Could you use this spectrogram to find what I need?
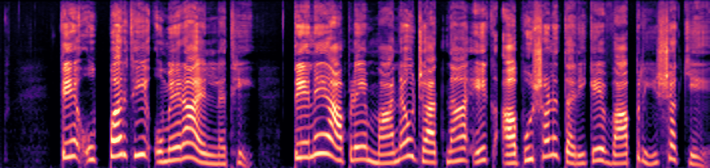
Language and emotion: Gujarati, neutral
